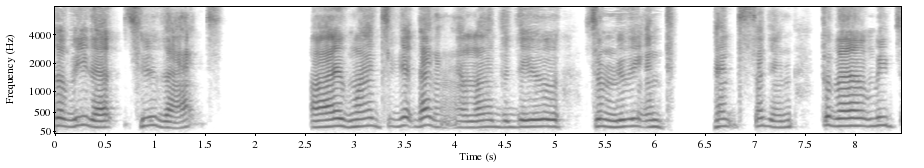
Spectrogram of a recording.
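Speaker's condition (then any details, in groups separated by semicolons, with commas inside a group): Spinal muscular atrophy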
